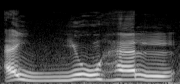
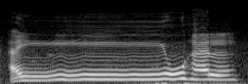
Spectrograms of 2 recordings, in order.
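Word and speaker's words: أيها: Al Fatihah iaga ulyah ayyuhal ayyuhal bukan haiyyu hal seperti itu Ditekan kebawah eigyou help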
